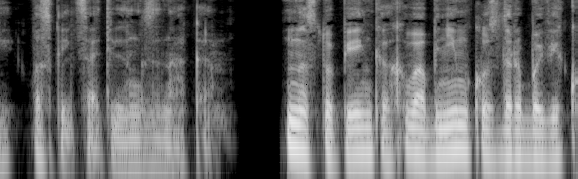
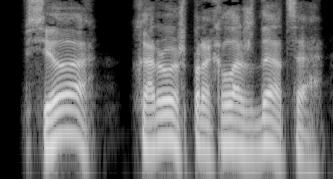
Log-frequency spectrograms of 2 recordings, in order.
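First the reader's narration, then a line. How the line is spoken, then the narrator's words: Nervous man snapping. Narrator (Russian): рыкнул нервный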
